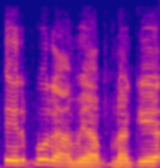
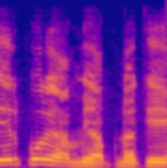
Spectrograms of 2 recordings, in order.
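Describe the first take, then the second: No difference in how they are said.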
